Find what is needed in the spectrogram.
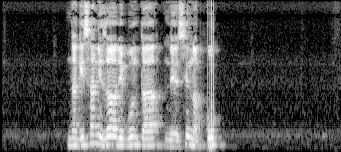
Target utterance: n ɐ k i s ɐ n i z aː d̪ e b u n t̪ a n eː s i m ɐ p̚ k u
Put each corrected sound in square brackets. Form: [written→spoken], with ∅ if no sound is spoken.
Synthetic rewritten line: n ɐ [k→ɡ] i s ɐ n i z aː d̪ [e→i] b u n t̪ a n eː s i [m→n] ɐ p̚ k u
